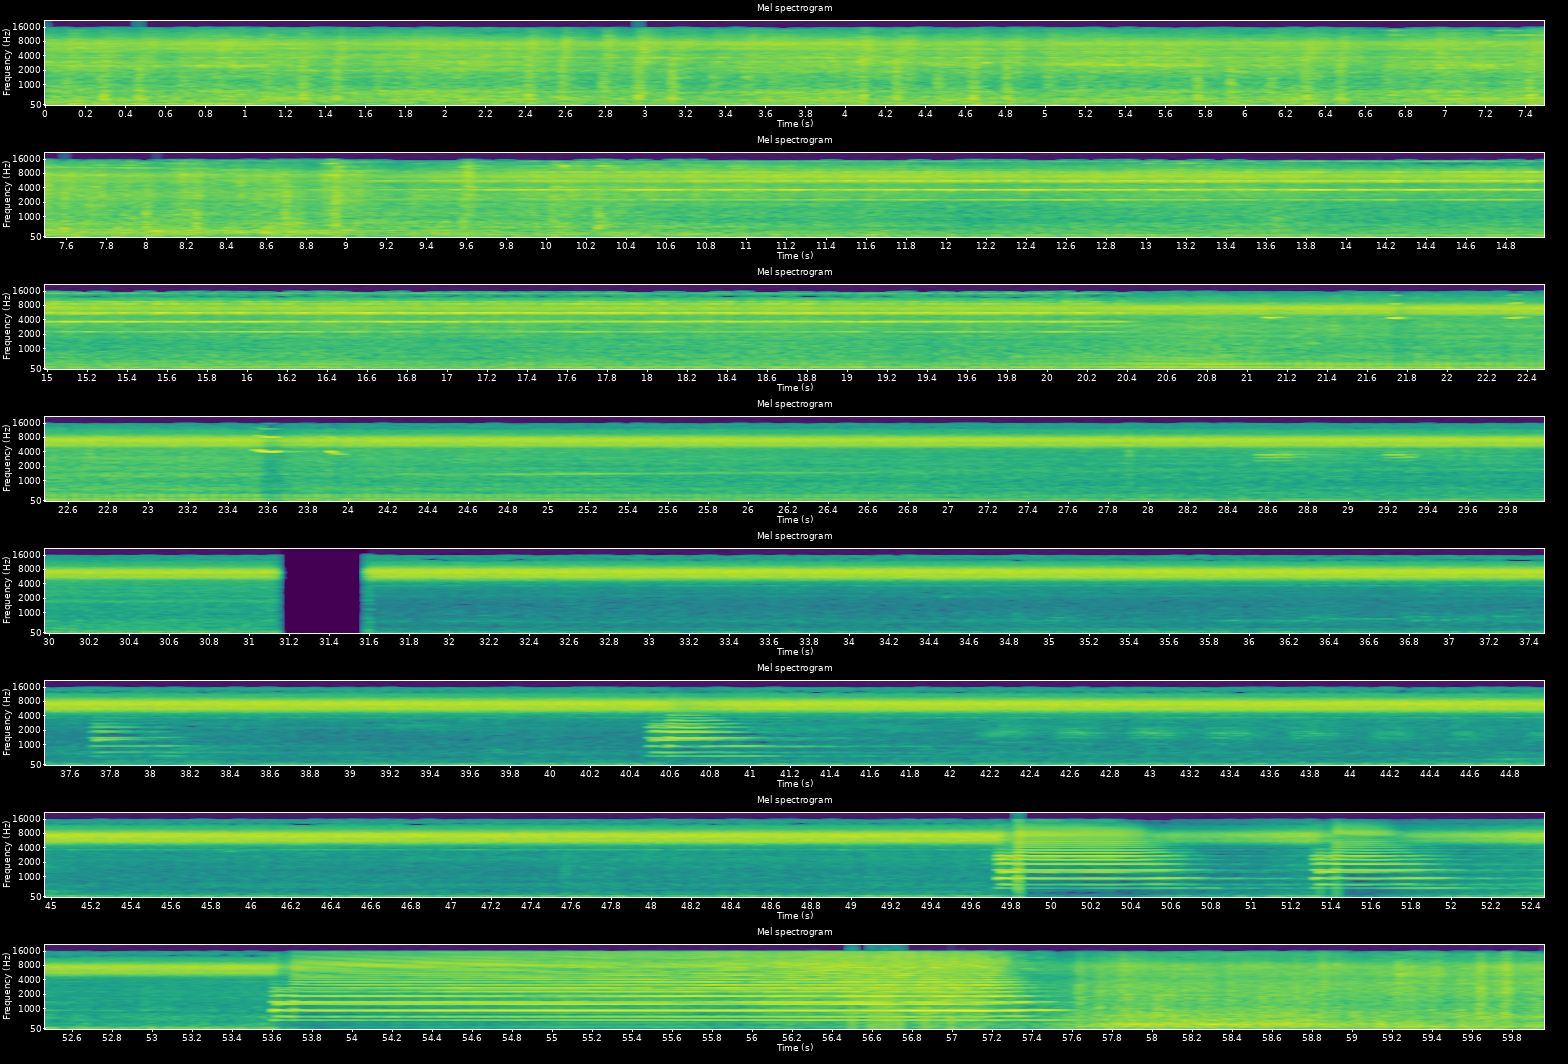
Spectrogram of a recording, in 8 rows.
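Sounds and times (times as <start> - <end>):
freight train rumbling: 0.0 - 31.2, 35.9 - 59.9
high wheel squeal: 8.4 - 30.4, 52.2 - 58.3
locomotive horn toot: 28.5 - 29.4, 40.5 - 41.5, 49.7 - 52.4, 53.6 - 57.8.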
